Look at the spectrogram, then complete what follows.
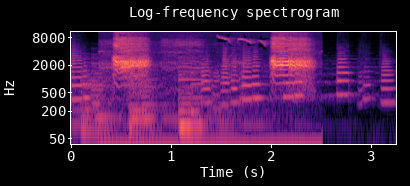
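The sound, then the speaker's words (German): A rook colony in Laubheim caws loudly, several harsh overlapping calls in quick succession with short gaps, fading into shorter scattered caws at the end. “Doch seit die Saatkrähen da sind, ist Schluss damit,”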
